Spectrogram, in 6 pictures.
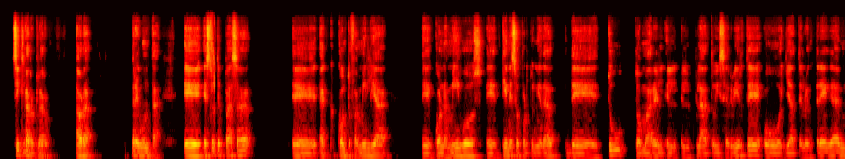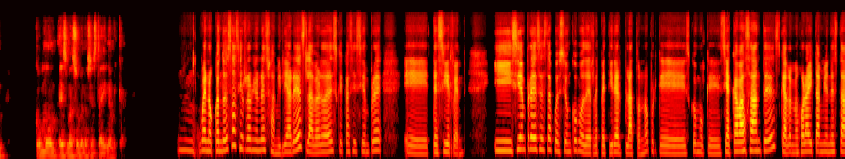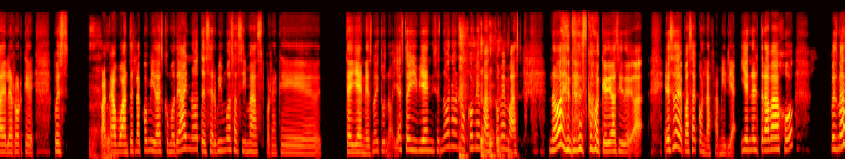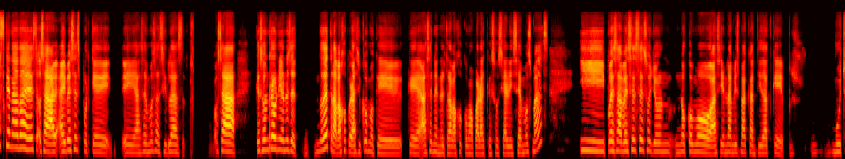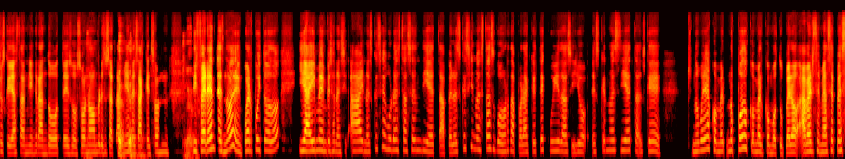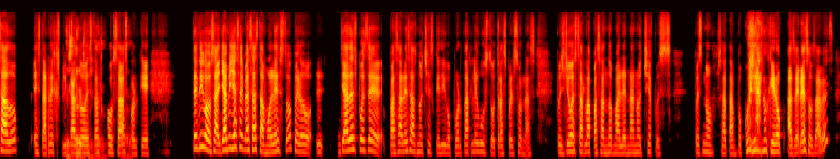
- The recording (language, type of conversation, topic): Spanish, advice, ¿Cómo puedo manejar la presión social para comer cuando salgo con otras personas?
- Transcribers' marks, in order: laugh; laughing while speaking: "Entonces como que"; tapping; laugh; other background noise; laughing while speaking: "ya no"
